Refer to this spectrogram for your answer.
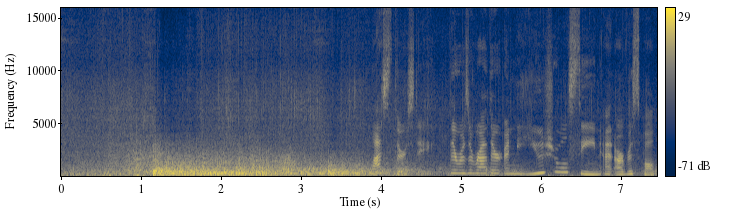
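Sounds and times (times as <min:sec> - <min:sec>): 
loud thunder clap at a baseball ballpark in Springdale: 0:00.0 - 0:06.4
steady rain falling at a baseball ballpark in Springdale: 0:00.0 - 0:07.4
speech: 0:05.3 - 0:07.4.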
